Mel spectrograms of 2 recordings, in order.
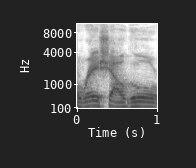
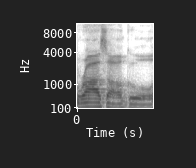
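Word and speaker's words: Ra's al Ghul: it's all right I I get on people who call racial ghoul Raz Al ghoul so yes um no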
